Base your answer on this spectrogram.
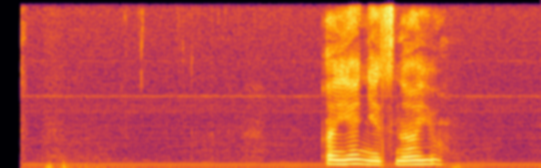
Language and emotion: Russian, sad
